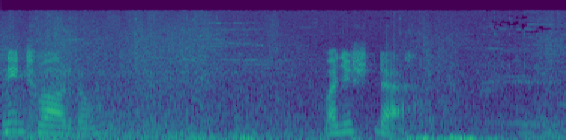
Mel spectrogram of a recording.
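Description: Spell effects whoosh and crackle in a video game battle.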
